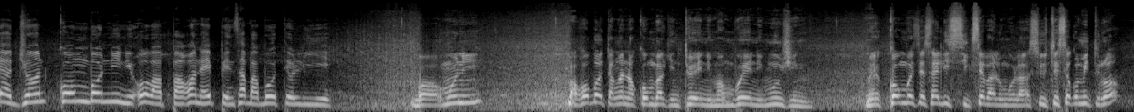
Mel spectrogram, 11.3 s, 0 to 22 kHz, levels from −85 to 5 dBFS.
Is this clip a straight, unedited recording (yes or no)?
yes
